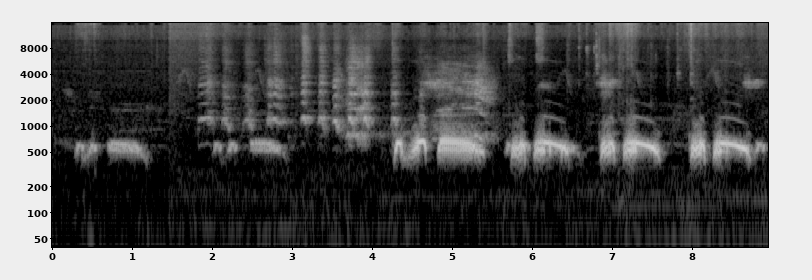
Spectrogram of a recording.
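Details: Spotted dove cooing, a call used to train newly caught birds: low paired coos repeated steadily, preceded by a burst of higher chirping notes in the middle.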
